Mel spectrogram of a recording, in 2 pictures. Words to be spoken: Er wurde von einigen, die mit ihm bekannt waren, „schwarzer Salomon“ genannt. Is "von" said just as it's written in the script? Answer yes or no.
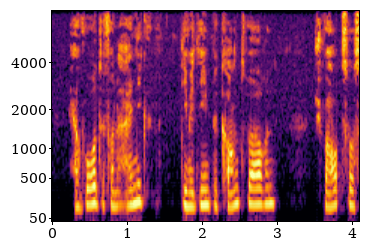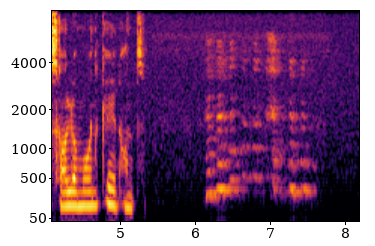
yes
